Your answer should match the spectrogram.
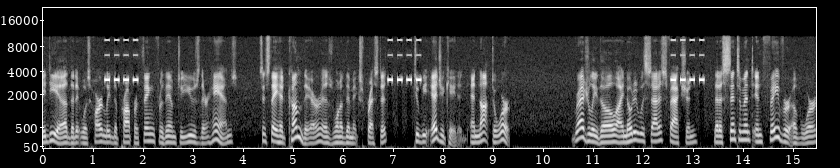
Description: Alarm pattern, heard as an alarm's beeps, played three times, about 3200 Hz, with speech in English. Temporal four. Carbon monoxide.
